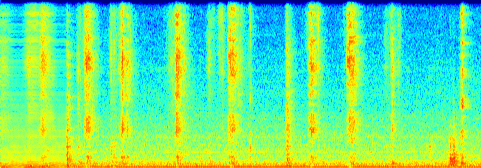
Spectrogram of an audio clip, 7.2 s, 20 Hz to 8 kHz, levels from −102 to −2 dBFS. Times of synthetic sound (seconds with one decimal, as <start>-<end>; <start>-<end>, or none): 0.0-1.0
